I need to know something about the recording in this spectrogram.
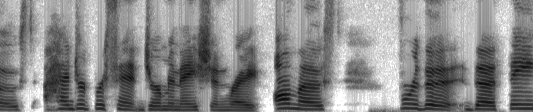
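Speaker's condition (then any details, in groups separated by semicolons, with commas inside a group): No condition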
